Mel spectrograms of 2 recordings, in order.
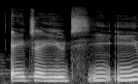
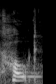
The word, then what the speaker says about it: haute: This one I love because it says hot mess, but it's spelled H-A-U-T-E, which is like haute, like haute couture, hot mess.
